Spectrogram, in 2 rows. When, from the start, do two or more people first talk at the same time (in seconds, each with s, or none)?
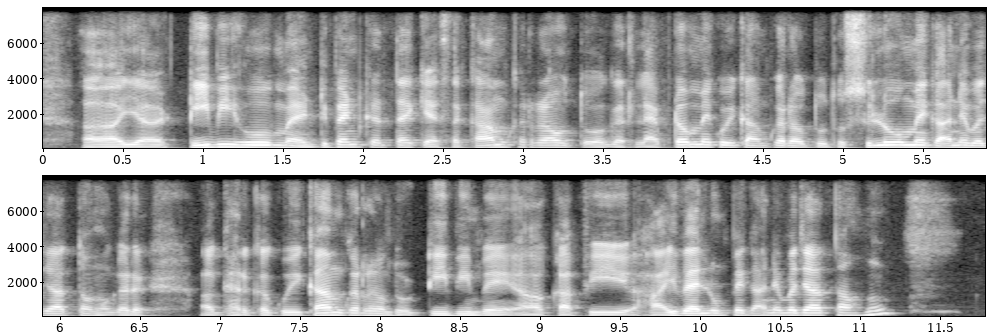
none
